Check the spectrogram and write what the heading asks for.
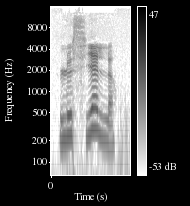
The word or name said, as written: Le ciel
